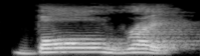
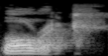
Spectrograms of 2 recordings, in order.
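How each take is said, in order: First: The name is said carefully at normal speed. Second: The name is said quickly and run together. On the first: "they actually pronounce it Ballreich" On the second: "when they say it really quickly, it sounds like Ballreich"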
